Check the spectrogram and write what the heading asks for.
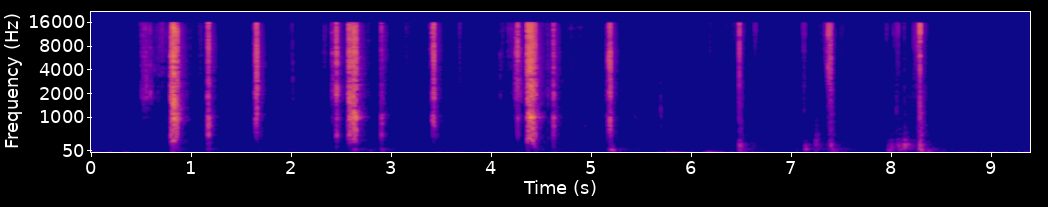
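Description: Short, crisp snips and rips of adhesive tape as three pieces are torn off in quick succession to make a pipe, with irregular pauses between bursts; fairly quiet, no talking.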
